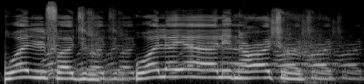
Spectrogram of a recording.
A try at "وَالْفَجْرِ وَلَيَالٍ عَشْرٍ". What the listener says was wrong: جی را کی ادائیگی جب آپ کرتے ہیں تو تکرار اصلی نہ ہو, کوئی را نہ نکلے. والفجر ولیال عشر ایسا نہ ہو. والفجر ولیال عشر. ٹھیک ہے, اس کی ادائیگی درست کرنی ہے.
